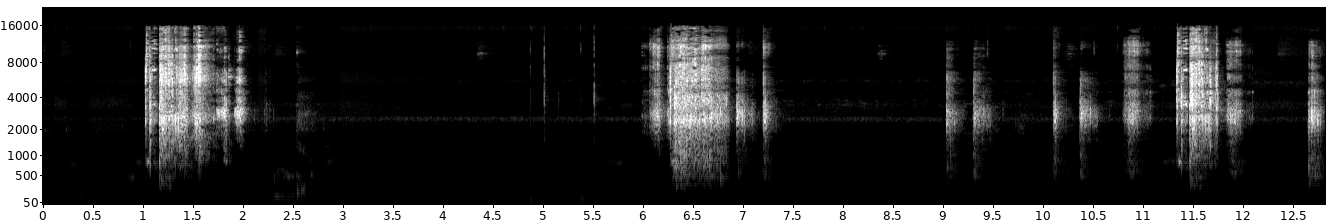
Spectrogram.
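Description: A short chime sounds with each purchase in a game menu.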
